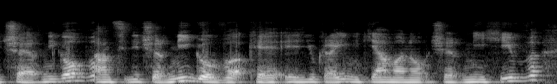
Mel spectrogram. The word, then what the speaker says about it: Chernihiv: Vedete, erano tantissimi territori, i territori di Chernigov, che ripeto gli ucraini pronunciano Chernihiv.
